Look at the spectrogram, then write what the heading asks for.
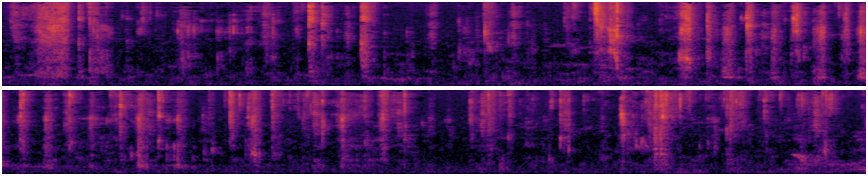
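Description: A person chewing a mouthful of rice and dal eaten by hand, with a dense run of short clicking mouth sounds, several a second.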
